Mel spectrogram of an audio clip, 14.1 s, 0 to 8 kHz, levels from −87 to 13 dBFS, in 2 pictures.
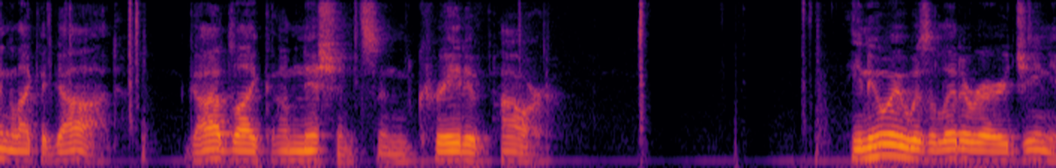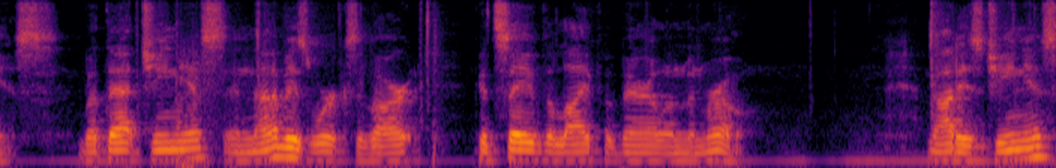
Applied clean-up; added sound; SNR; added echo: neural mask model RNNoise.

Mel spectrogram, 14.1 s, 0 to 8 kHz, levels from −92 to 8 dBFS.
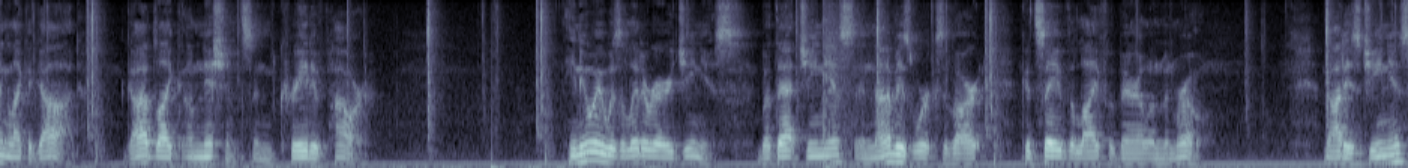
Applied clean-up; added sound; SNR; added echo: none; Slam + Gunshot, gunfire; 19 dB; none.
